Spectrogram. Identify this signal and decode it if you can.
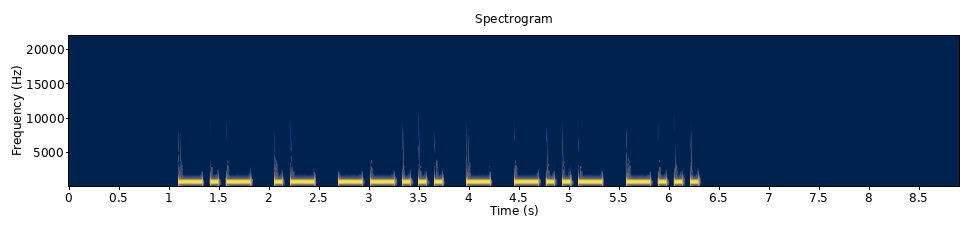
Morse code, heard as a keyed tone, about 15 wpm, 700 Hz. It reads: KA7TXB
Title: USA Call Signs - 6 Characters - Repeated 2x - 15wpm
